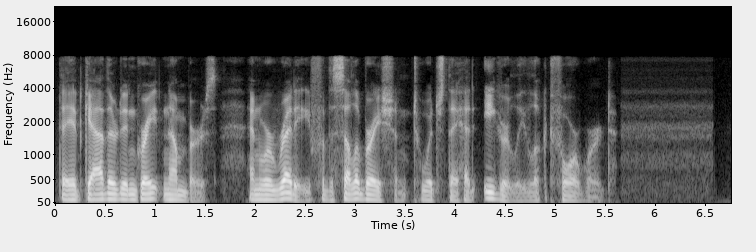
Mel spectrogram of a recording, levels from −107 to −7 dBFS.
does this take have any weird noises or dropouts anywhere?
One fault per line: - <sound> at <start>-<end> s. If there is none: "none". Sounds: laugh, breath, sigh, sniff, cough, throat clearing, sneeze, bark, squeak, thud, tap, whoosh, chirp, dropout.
none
